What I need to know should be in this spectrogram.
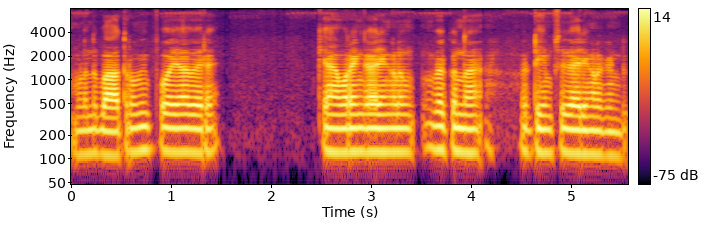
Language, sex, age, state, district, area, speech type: Malayalam, male, 60+, Kerala, Wayanad, rural, spontaneous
